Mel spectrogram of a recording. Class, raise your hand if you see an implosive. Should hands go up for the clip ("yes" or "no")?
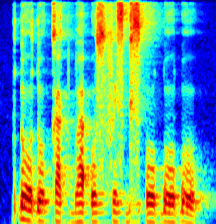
yes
